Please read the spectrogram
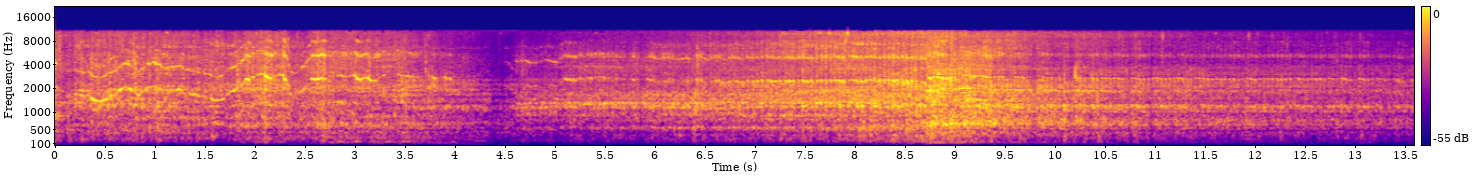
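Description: Electric motor and gear whine of a 1/10-scale RC crawler on an Element Enduro Trailwalker chassis driving on a dirt trail. The whine wavers in pitch with the throttle for the first few seconds and dips briefly. It then runs steadily, grows loudest about nine seconds in and fades as the truck drives away.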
